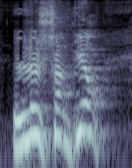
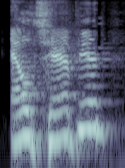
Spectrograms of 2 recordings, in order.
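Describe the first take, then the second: First: The first word is said as 'le'. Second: The first word is said as 'el'. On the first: The speaker calls it right. "it's Le Champion" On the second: The speaker calls it wrong. "It's not El Champion"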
